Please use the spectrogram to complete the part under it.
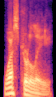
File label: "westerly", American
